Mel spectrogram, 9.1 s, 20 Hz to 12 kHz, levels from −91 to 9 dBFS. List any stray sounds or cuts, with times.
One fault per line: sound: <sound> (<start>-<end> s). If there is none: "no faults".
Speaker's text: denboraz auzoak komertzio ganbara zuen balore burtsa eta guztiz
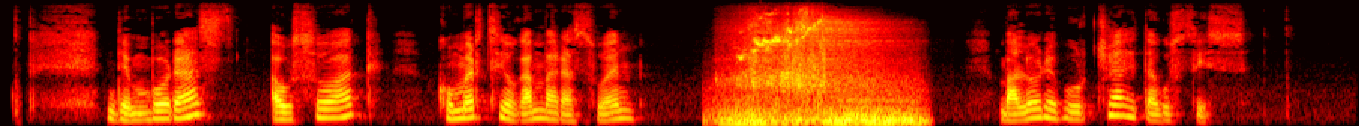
sound: squeak (4.7-6.2 s)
